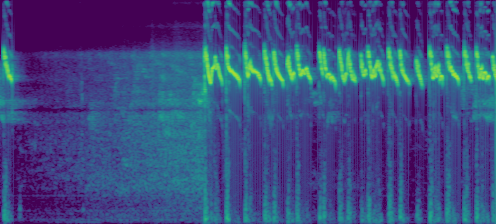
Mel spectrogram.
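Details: Fighting song ('líu đấu') of a Japanese white-eye used in voice training for a newly caught bird: one early note, a quiet gap with soft hiss, then a fast, insistent run of high, hooked whistles.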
